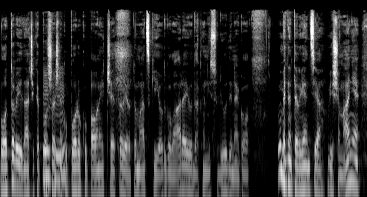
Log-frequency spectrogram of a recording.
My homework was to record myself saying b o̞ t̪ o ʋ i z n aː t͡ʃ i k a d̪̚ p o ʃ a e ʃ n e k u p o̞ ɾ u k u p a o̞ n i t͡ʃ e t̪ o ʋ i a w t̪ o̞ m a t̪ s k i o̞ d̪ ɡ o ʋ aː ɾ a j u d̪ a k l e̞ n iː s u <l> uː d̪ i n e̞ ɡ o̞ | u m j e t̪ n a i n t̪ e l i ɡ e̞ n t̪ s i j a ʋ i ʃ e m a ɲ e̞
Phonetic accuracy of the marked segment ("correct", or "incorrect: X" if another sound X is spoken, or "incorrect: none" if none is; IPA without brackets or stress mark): incorrect: ʎ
